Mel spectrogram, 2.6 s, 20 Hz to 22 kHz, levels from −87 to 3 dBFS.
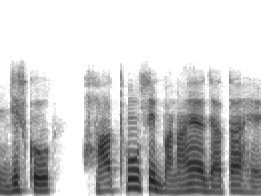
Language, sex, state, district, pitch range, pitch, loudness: Hindi, male, Bihar, Gopalganj, 120-140 Hz, 130 Hz, -15 LUFS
